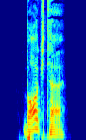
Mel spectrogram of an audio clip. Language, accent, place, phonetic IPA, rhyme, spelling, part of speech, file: German, Germany, Berlin, [ˈbɔʁktə], -ɔʁktə, borgte, verb, De-borgte.ogg
- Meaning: inflection of borgen: 1. first/third-person singular preterite 2. first/third-person singular subjunctive II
